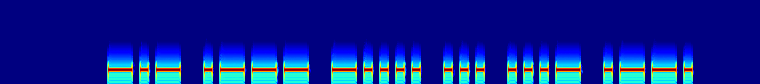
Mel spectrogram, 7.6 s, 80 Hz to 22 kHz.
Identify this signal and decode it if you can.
Morse code, heard as a keyed tone, about 16 wpm, 700 Hz. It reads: KJ6SVP
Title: USA Call Signs - 6 Characters - Repeated 2x - 15wpm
